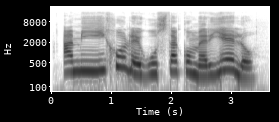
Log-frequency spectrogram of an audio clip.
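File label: a mi hijo le gusta comer hielo, Spanish, female, slow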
